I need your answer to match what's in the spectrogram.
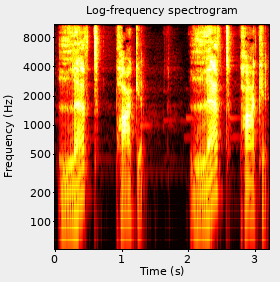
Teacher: left 这个 f 其实是不用发，因为两个辅音并列在一起，只用发后面一个，气流阻塞叫 left.Left,所以变成 left pocket, left pocket.如果这个速度再快一点，这个 T 也不用发，就变成 left,气流阻塞 left pocket, left pocket.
